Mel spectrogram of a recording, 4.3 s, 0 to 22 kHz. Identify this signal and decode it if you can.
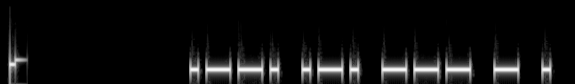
Morse code, heard as a keyed tone, about 20 wpm, 700 Hz. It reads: PROTE
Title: Build A Word - 5 Letters At A Time - 10-Letter Words - 20wpm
